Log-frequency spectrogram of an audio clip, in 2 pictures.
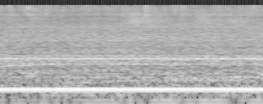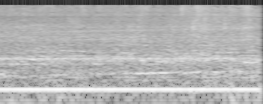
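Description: Cabin noise inside an MTR M-train as it pulls away from the platform: a steady, strong low hum with the even running noise of the train getting under way.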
